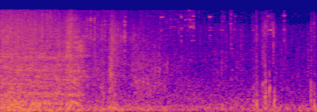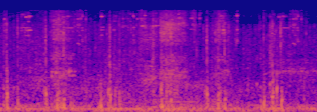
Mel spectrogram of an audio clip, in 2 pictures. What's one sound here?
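Heavy footsteps thud on hard ground.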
